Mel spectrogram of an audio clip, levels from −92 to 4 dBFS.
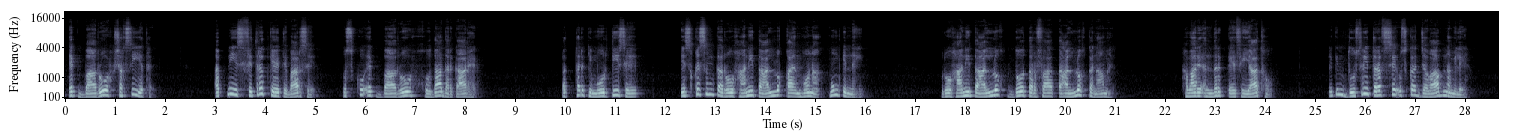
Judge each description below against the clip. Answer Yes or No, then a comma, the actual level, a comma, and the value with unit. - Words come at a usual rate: No, slow, 105 wpm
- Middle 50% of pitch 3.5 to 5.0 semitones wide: No, wide, 5.6 semitones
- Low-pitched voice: No, medium, 160 Hz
